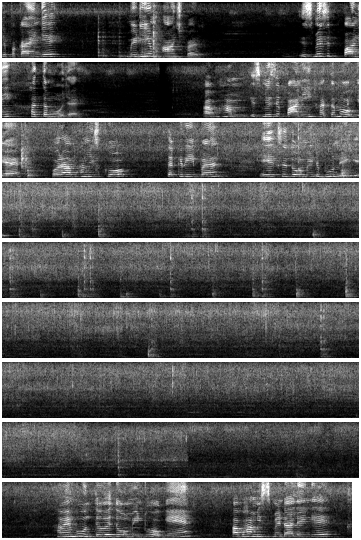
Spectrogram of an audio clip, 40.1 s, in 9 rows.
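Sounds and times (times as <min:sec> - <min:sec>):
pumpkin sizzling in oil: 0:06.8 - 0:40.0
wooden spatula scraping a pan: 0:11.6 - 0:22.5.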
